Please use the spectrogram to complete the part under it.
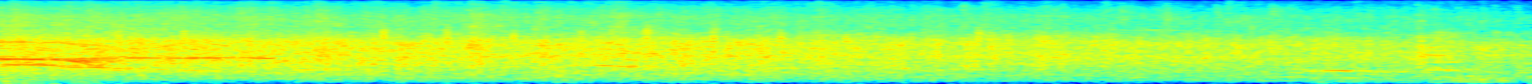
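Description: Sustained applause from an audience at a senior awards ceremony honoring winners, a steady dense patter of many hands that holds evenly throughout and fades slightly toward the end.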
